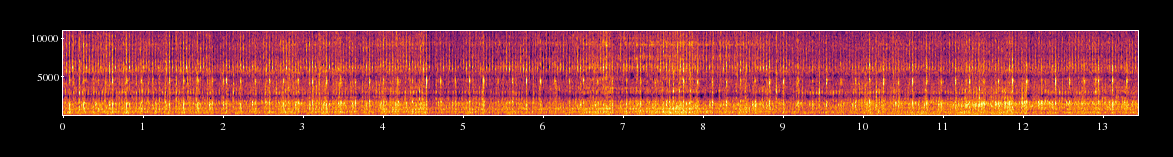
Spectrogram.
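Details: Mercedes 300D W124 2.5 L diesel idling after installing five newly rebuilt injectors with Monark nozzles: sharp, fairly regular tick about three per second over the clatter; source undetermined.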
